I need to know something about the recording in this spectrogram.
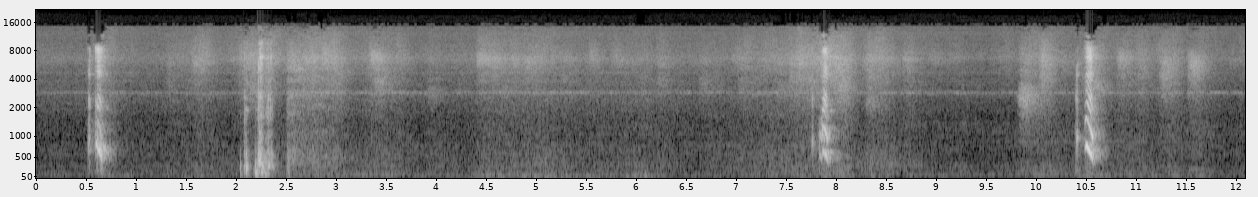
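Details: Baby hiccups: five sharp, brief catching sounds a few seconds apart, about 25 a minute, in a quiet room.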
